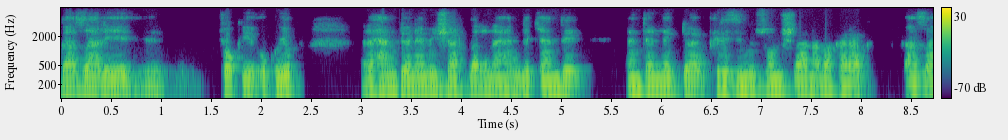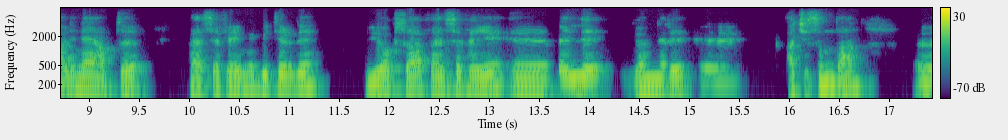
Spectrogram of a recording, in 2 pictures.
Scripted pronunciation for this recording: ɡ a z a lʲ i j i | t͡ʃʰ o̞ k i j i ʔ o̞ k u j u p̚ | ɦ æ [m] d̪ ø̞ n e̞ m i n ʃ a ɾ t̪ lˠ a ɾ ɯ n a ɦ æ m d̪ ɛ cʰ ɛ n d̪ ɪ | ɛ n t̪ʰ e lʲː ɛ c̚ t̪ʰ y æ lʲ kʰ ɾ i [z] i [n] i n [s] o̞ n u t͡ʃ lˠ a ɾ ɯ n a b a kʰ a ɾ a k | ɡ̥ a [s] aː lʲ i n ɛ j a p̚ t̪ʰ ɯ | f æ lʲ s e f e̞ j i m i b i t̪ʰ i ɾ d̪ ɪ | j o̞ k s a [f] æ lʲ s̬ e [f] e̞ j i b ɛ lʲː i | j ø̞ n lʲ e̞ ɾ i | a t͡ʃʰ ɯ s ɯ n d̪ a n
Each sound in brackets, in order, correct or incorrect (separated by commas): correct, correct, correct, correct, incorrect, correct, correct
